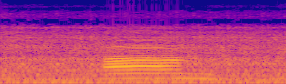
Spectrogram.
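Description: A truck engine idles after an engine swap, a low steady rumble with a brief louder tonal swell in the middle of the short stretch.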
